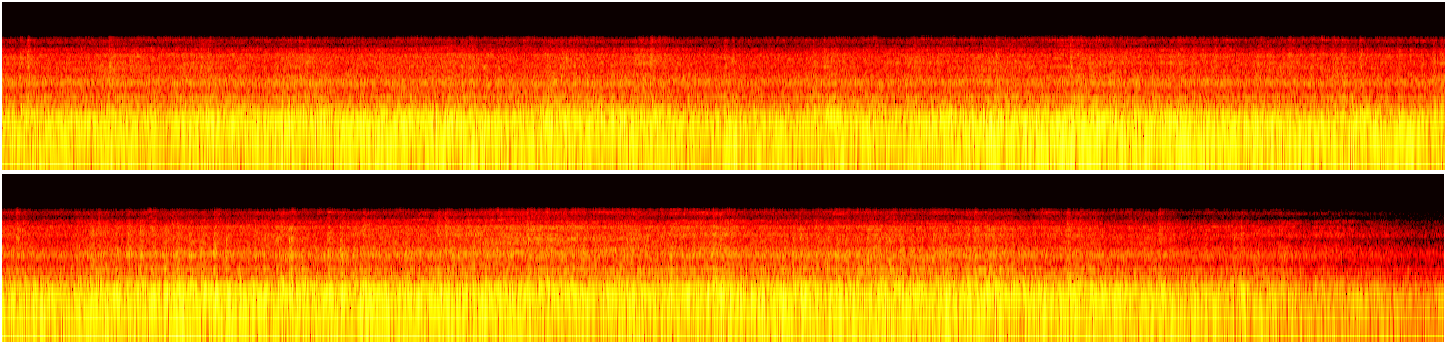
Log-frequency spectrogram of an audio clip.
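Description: Double-stack intermodal freight train rolling past, its wheels rumbling steadily on the rails; the sound fades near the end as the last car goes by.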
